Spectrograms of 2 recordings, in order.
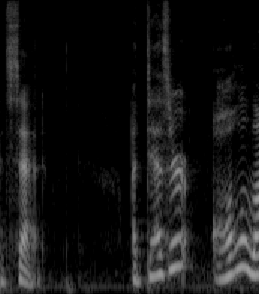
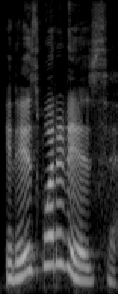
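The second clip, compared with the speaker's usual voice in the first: loud, higher scolding owl; bossy owl barking orders; stern owl; 4 semitones higher, 7 dB louder than usual. Acted. Owl lecturing them.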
